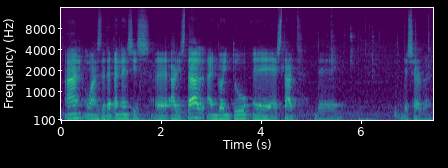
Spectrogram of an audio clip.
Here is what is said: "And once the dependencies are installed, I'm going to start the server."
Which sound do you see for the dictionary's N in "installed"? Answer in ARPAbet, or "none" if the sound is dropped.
none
